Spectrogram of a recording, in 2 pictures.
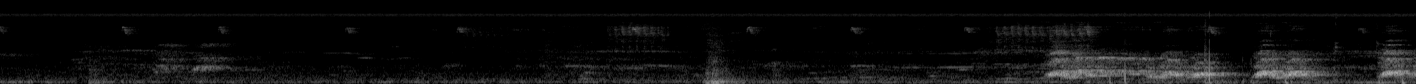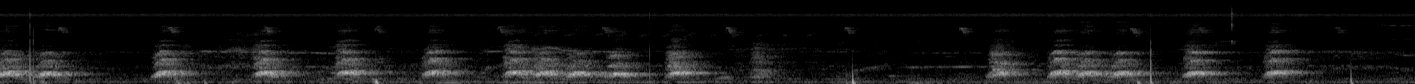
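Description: A dog barking over and over in runs of several barks, starting about a third of the way in. Before that, small birds chirp faintly.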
